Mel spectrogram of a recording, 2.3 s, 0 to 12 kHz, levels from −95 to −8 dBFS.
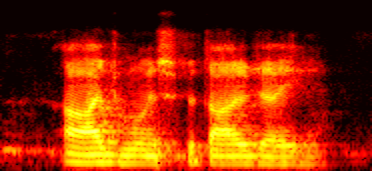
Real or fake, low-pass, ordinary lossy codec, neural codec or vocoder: fake; 7.2 kHz; Opus, 24 kbps; codec, 16 kHz, 2 kbps, FunCodec, trained on Chinese and English, 25 frames a second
